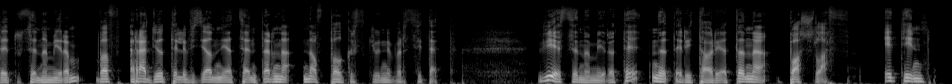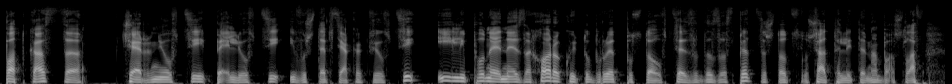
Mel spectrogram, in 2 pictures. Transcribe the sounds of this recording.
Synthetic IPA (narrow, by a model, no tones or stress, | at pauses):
d̪̥ɛt̪ʊ̥sɛnɐmiɾəmvɐfɾad̪iot̪ɛlɛviziɔnːijət̪sɛnt̪əɾnɐnɔfpɤlˠkəɾsk̟iunivɛɾsit̪ɛt̪ | viɛsɛnɐmiɾət̪ɛnɐt̪ɛɾit̪ɔɾijət̪ənɐ̰b̥ɔslˠa̰f | ɛd̪inpɔt̪kast̪sɐ | t͡ʃɛɾnioft̪sibɛ̰lioft̪siivoʃt̪ɛfsʲja̰kəkvioft̪si | iliponɛnɛzɐxɔɾəkoit̪ʊbɾʊjət̪̚post̪ɔʊft̪sɛzɐd̪ɐzɐspjət̪z̥ɐʃt̪ɔt̪ʊ̥slˠuʃat̪ɛlit̪ɛnɐbɔ̰slˠa̰f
